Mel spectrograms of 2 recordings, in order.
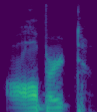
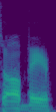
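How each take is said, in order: First: The name is said English-style, ending in bert. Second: The name is said French-style, ending in bear. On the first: This is how the person actually says his name. The speaker calls it right. "it is Albert" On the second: The speaker's French background shapes the pronunciation. The speaker calls it wrong. "I'm gonna pronounce it Allbear"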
